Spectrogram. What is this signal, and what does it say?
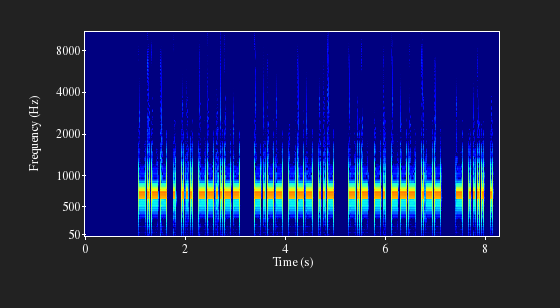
Morse code, heard as a keyed tone, about 28 wpm, 700 Hz. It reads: YES, YOU KNOW THE
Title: Sentences from Top 1000 Words - Review Part 4 - 28wpm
